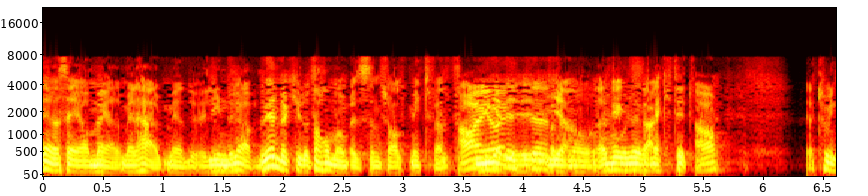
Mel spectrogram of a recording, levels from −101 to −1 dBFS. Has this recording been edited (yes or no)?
yes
